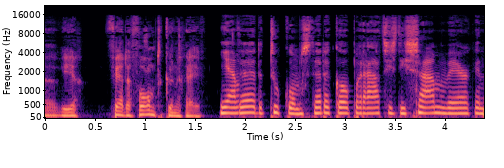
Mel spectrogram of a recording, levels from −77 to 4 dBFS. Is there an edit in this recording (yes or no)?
yes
